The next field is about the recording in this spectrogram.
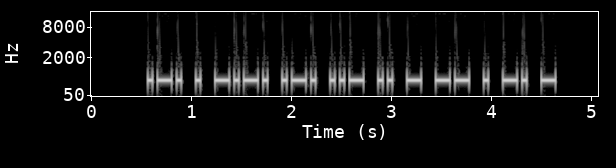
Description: Morse code, heard as a keyed tone, about 25 wpm, 700 Hz. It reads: RECRUITMENT
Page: morse-code-ninja-practice-25wpm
